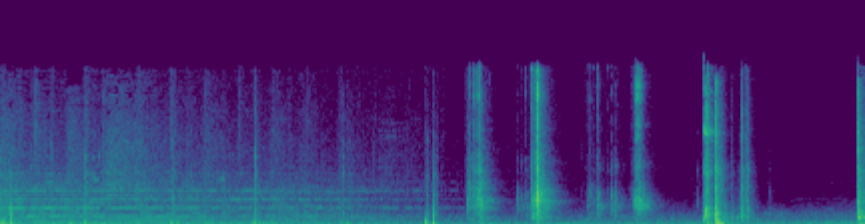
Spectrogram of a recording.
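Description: The end of a song fading out, sustained chords with a soft tick about once a second dying away over the first few seconds. Then a handful of sharp, irregular knocks and thuds in the second half, like handling or movement sounds added after the song.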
